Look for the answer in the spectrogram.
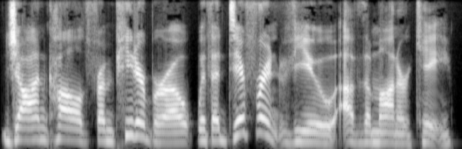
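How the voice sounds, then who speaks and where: A woman's voice: low voice, expressive, normal speed, dry recording, studio quality. A woman presenting a radio show from a script as its host.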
